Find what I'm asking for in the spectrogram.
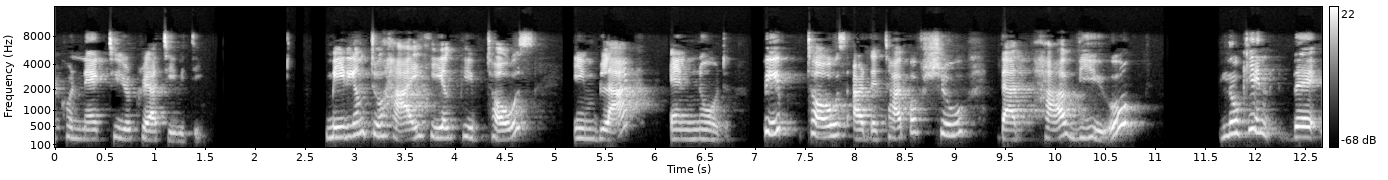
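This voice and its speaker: Heard with heavy reverb, a woman of medium pitch coaches other women on style during a live online masterclass. She is not a native English speaker, and her tone is upbeat and straightforward.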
